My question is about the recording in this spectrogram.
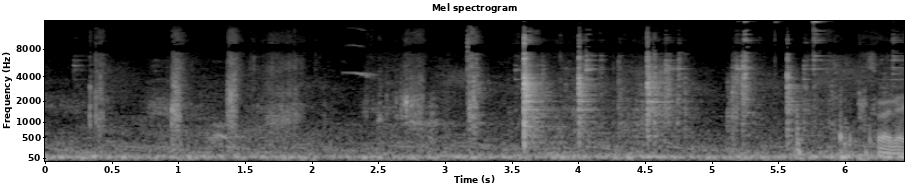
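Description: Irregular clicks and knocks of a rusty steel gate being handled and opened, the loudest knock about three and a half seconds in.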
